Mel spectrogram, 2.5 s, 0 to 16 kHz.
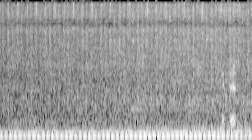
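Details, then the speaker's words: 1957 Ferguson 35 TVO tractor idling from cold after the pushrod problem was sorted: steady, even low thump with no knocks or misses; runs sweet, a very happy engine. "like I said at the end of the last video but it stays making that sort of Music it sounds like a very Happy Engine"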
